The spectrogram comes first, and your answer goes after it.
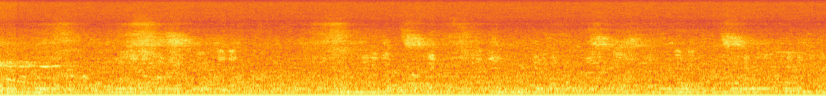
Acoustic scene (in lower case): park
